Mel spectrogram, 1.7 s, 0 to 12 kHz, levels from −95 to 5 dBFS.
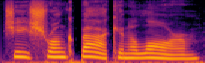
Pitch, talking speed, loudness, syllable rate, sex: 205 Hz, 175 wpm, -15 LUFS, 3.7 syllables/s, female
